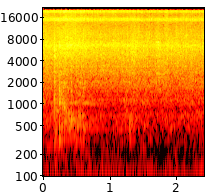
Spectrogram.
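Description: Chopped garlic fries in a pan for a palak gosht dish, giving a continuous close hiss of sizzling oil with faint stirring scrapes, and no one speaking.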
